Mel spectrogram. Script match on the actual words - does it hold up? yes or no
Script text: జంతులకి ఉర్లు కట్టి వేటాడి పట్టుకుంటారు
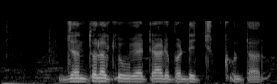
no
